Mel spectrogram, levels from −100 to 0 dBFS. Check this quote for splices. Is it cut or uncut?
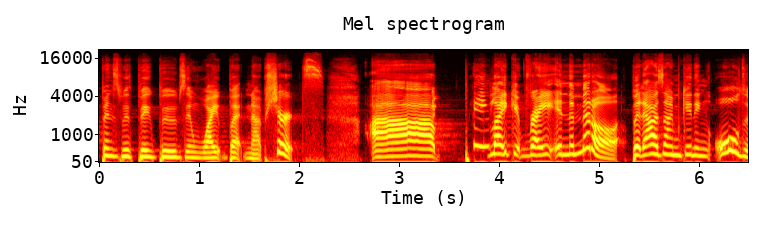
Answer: cut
